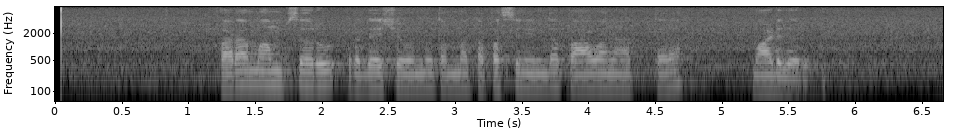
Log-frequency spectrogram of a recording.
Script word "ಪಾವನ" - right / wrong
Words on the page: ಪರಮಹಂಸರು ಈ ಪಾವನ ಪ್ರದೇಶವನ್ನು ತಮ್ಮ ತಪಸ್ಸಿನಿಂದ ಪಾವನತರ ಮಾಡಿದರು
wrong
